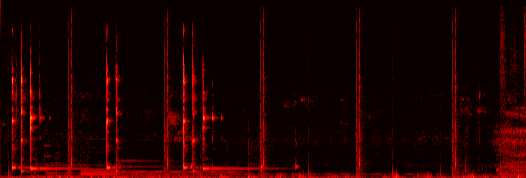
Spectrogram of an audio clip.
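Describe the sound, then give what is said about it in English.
A mobile phone rings with a bright, repeating electronic melody of chiming tones, moderately loud, over soft thumps and clinks of movement in the background. “And yeah, my phone was just ringing.”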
